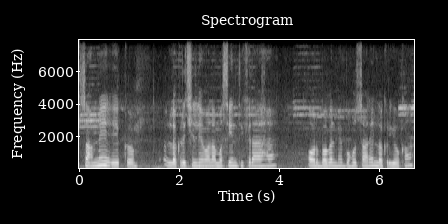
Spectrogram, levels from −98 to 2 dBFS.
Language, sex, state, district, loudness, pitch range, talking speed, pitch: Hindi, male, Bihar, West Champaran, -19 LUFS, 190-205 Hz, 145 wpm, 200 Hz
